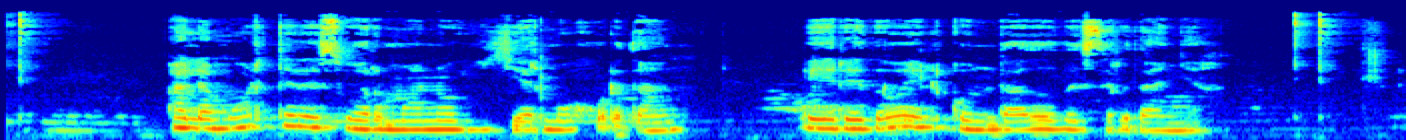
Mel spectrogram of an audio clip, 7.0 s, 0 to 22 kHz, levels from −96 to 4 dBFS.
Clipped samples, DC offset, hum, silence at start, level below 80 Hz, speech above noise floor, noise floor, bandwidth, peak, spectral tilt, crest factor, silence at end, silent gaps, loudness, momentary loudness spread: under 0.1%; under 0.1%; none; 0.05 s; -68 dBFS; 29 dB; -51 dBFS; 16.5 kHz; -4 dBFS; -4.5 dB/octave; 20 dB; 0.15 s; none; -23 LUFS; 11 LU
